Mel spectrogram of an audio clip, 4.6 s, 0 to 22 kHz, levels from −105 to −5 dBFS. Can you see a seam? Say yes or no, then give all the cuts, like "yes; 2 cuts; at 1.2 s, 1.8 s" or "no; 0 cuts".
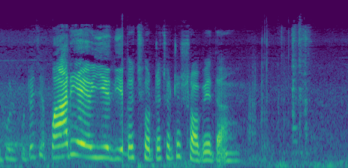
yes; 1 cut; at 1.7 s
